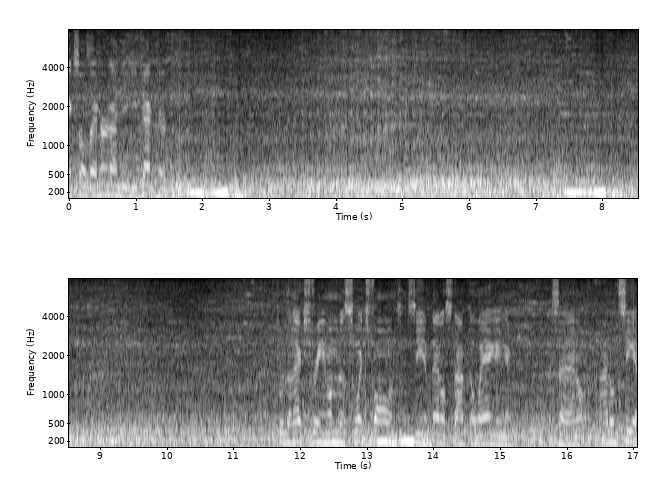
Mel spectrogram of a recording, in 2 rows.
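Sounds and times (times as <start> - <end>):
train wheels rumbling on rails: 0.0 - 17.0
windshield wiper sweeping: 1.5 - 2.8, 7.3 - 8.4.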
